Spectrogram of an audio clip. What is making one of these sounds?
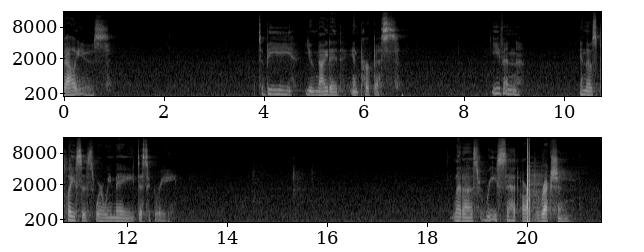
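A middle-aged woman speaks calmly into a microphone, with long pauses.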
